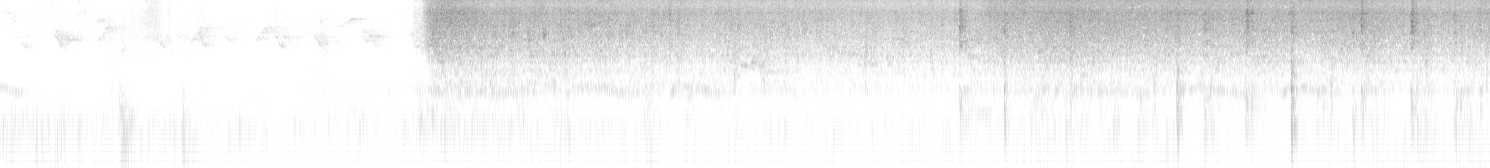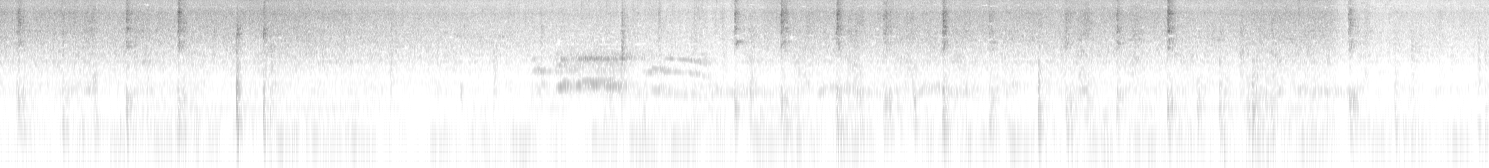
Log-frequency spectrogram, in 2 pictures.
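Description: Food hits hot oil in a wok about four seconds in and sets off a loud, steady sizzle of frying, with frequent clicks and scrapes of a spatula stirring against the pan. A rooster crows once in the background about two-thirds of the way through.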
